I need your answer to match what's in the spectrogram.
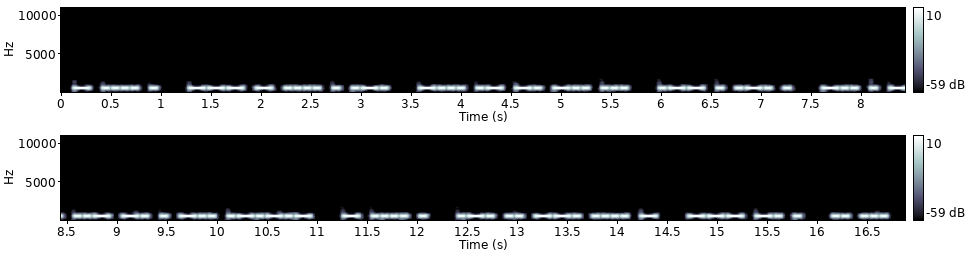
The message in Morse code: THE OTHER BANDS WERE DETUNED. THE RIGHT ONE IS

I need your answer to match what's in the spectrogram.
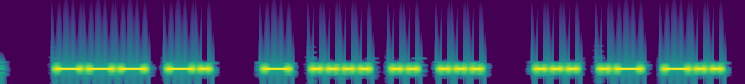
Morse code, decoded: ON THIS SAD

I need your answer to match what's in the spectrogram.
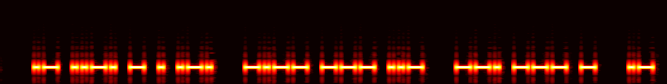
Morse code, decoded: AFTER YOU GOT A

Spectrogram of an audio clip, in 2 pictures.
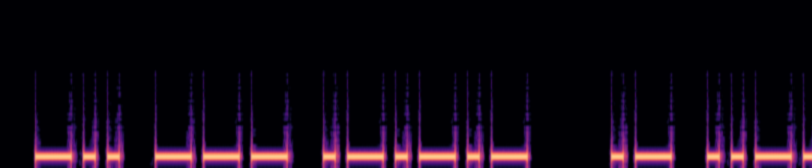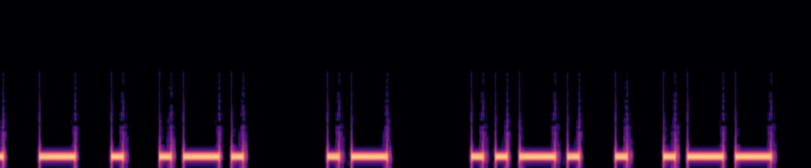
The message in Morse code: DO. AFTER A FEW

